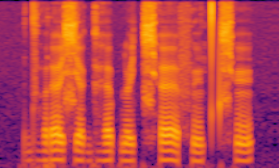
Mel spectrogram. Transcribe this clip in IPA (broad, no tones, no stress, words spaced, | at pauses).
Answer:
dʱəɾɛɕɛ ɡʱɛpɳe t͡ɕʰɛ fẽtt͡ɕʰẽ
